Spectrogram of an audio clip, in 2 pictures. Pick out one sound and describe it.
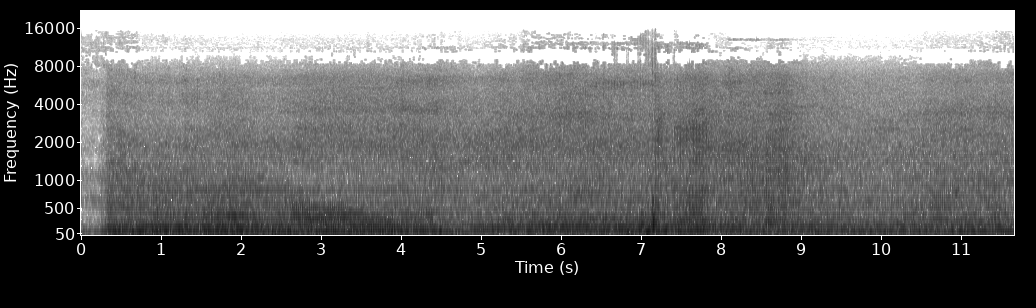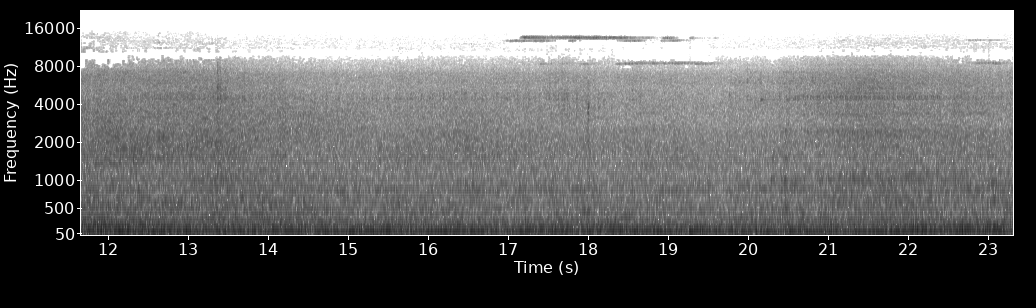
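Traffic rumbles steadily on a nearby street.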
